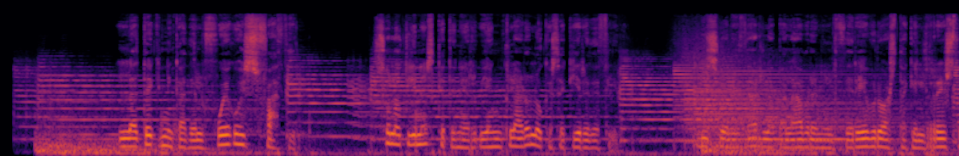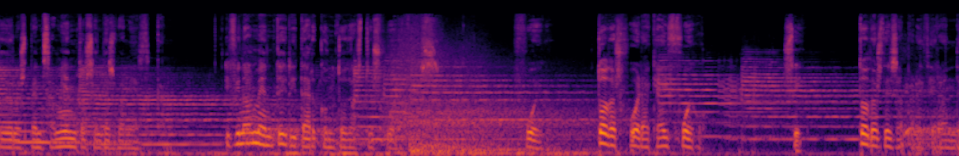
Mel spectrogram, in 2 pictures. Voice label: female spanish comercial; wallmart; ideasonora

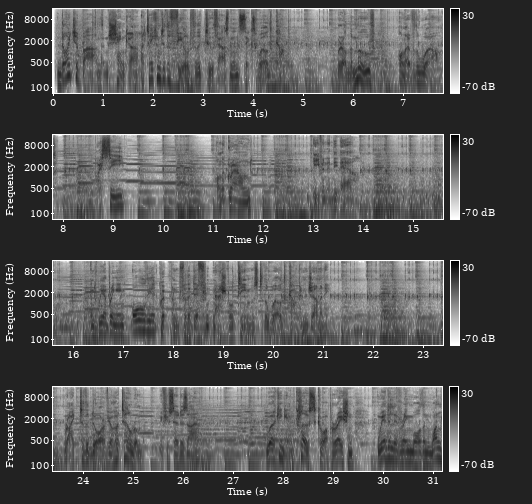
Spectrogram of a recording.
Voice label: male british english commercial; ideasonora

